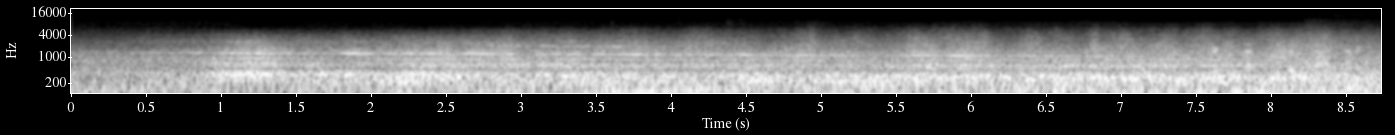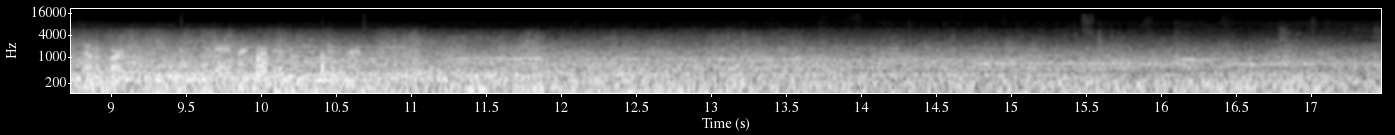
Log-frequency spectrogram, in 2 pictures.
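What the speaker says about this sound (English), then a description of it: "American Airlines flight 27 heading to Tokyo Haneda in the 787-8 Dreamliner with that tail to the east, quit signaling north side departure coming up" An American Airlines Boeing 787-8 Dreamliner departs LAX for Tokyo Haneda, its engines a sustained distant roar with droning tonal whines that swell early, hold through the middle and slowly ease off, no talking.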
